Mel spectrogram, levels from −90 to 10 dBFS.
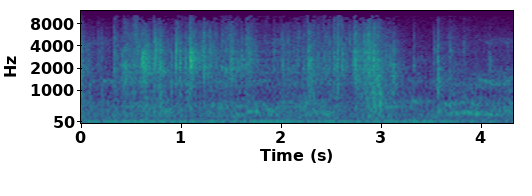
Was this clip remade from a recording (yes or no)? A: no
